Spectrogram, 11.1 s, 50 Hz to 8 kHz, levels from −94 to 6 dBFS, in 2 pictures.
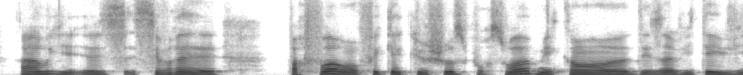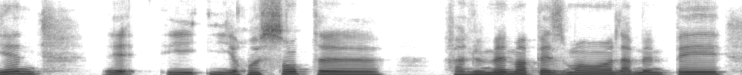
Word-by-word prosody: Ah 215 +2 +2
oui, 210 -7 -3
heu, 165 -1 -1
c'est 150 - -10
c'est 185 - -5
vrai, 185 -5 +1 0.5
parfois 230 +1 +3
on 180 -4 +2
fait 180 +4 -3
quelque 195 -3 -2
chose 215 +3 -1
pour 175 -6 -11
soi 225 +6 +2
mais 165 -3 -1
quand, 195 -2 +3
heu, 160 -2 +2
des 165 +2 -5
invités 180 +4 0
ils 180 - -1
viennent 210 +7 0 0.5
et - - -1 0.2
ils 175 -2 -2
ils 175 -2 -2
ressentent, 205 +5 -1
heu, 150 -2 +3 0.5
enfin 150 -1 -3
le 155 +2 +1
même 205 +5 +3
apaisement, 195 +2 +2
la 150 -5 0
même 170 +2 0
paix, 205 +2 +1
185 Hz, 170 wpm, -25 LUFS, 165-205 Hz, 0.5 s, parfois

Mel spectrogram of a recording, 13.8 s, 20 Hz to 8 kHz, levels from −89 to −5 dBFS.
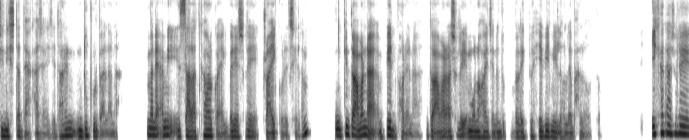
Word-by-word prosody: জিনিসটা 120 -2 +1
দেখা 85 +1 -9
যায় 90 - -16
যে - - -11
ধরেন, 125 +4 0 0.3
দুপুরবেলা 130 -4 -4
না - - -15 0.6
মানে 140 -1 +3
আমি 145 0 +3 0.3
সালাদ 105 -1 0
খাওয়ার 130 -1 +3
কয়েকবারই 105 +5 -4
আসলে 120 +2 -2 0.3
ট্রাই 95 -1 -1
করেছিলাম। 135 +8 -4 0.6
উম 135 - +4
কিন্তু 160 -3 +3
আমার 145 +4 +4
না - - +6 0.3
পেট 140 -5 +5
ভরে 85 -6 -9
না। - - -14 0.2
কিন্তু 120 0 -4
আমার 100 +1 -2
আসলে 125 +4 -1 0.2
মনে 110 0 +1
হয় 105 -1 -1
যে - - -8 0.2
দুপুরবেলা 95 +1 -8
একটু 105 +3 -11
হেভি 115 +1 +1
মিল 100 - -1
হলে 90 0 -6
ভালো - - -12
হত। - - -29 1.1
এইখানে 185 +3 +2
আসলে 170 0 +2
115 Hz, 160 wpm, -24 LUFS, 100-135 Hz, 1.1 s, না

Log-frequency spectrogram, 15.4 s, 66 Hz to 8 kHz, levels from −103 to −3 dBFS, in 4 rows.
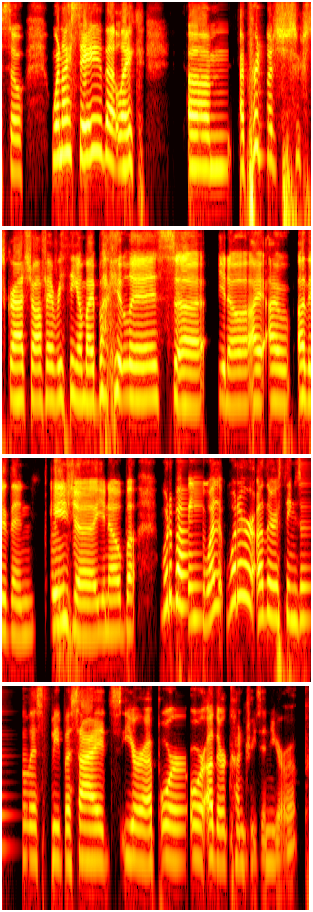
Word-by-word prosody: so, 215 -2 -2 0.4
when 290 +2 +3
I 320 0 +6
say 300 +3 +6
that, 290 -5 +3
like, 235 +1 +2 0.5
um, 230 -1 +2
I - - +4
pretty 300 +1 +1
much 270 -4 0
s - - +1
scratched 215 0 +1
off 210 +1 0
everything 220 +1 -2
on 205 - -2
my 205 0 +3
bucket 245 -1 -1
list, 220 -1 +2
uh, 190 -1 +4 0.2
you 210 -1 -2
know, 190 -1 0
I 205 +1 0
I 205 -1 -2
other 215 -3 +1
than 185 0 -9 0.2
Asia, 200 -7 +3
you 190 +1 -4
know. 195 0 -2
But 205 0 -3 0.3
what 360 +7 -4
about 345 -8 +2
you? 260 -2 -10
What 265 +5 -2
what 375 +8 -3
are 415 -3 0
other 265 -1 -2
things 255 -2 -10
on 255 0 -11 0.2
your 205 - -14
list 195 -2 -10 0.2
besides 190 -1 -2
Europe 190 -3 -5
or 190 -2 -6
or 205 -2 -5
other 190 -4 -2
countries 175 - -17
in 95 -2 -20
Europe? - - -17
215 Hz, 185 wpm, -20 LUFS, 195-250 Hz, 0.5 s, I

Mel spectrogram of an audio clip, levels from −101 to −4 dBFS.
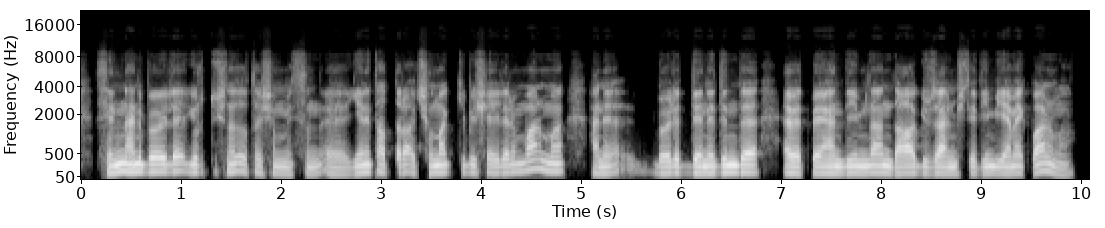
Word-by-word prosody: Senin, 130 +5 +2
hani, 135 -1 +4
böyle, 135 +1 +3
yurt 135 -3 -4
dışına 135 +1 -3
da 145 -2 -2
taşınmışsın, 110 -3 -6
eee, 105 -5 -5
yeni 125 +5 +1
tatlara 130 0 -2
açılmak 125 +1 -1
gibi 125 0 -6
şeylerin 125 +3 -2
var 175 +3 +1
mı? 145 -4 0 0.2
Hani, 115 +1 -3 0.3
böyle, 115 0 -2
denedin 120 +2 +3
de, 130 -1 +4 0.3
"Evet, 120 -2 +2
beğendiğimden 115 +1 +2
daha 115 +1 +4
güzelmiş." 115 -2 -1
dediğin 115 0 -2
bir - - -1
yemek 115 +2 0
var 135 +3 +3
mı? 100 -7 -5
120 Hz, 165 wpm, -23 LUFS, 115-130 Hz, 0.3 s, hani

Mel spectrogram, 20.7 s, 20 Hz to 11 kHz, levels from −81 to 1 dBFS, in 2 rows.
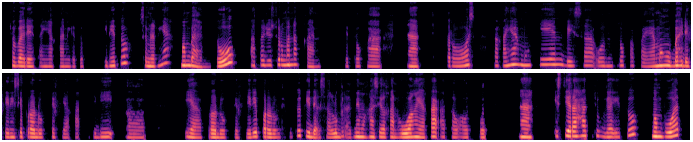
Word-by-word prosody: coba 195 -1 +1
deh 175 - +1
tanyakan 170 -1 -10
gitu 165 +1 -18 0.3
ini 200 0 -4
tuh 335 +1 -2 0.2
sebenarnya 205 - -2 0.2
membantu 200 - +4 0.2
atau 215 +2 -9
justru 230 +2 -4
menekan 235 -11 -2 0.3
gitu 180 0 -15
Kak, 170 -2 -6 0.4
nah 175 -1 0 0.4
terus 200 +4 -3 0.2
Kakaknya, 215 +5 0
mungkin 255 +2 -2
bisa 210 +1 -7
untuk 195 +3 -9
apa 195 -4 -14
ya 175 +2 -1
mengubah 210 0 +5
definisi 185 0 -2
produktif 185 -1 -2
ya 170 -1 -13
Kak, - - -18 0.2
jadi 190 +1 -4 0.2
eee, 170 -1 -7 0.6
iya 180 -4 0
produktif, 170 -2 -1
jadi 195 +3 0
produktif 180 -2 0
itu 250 +6 -3
tidak 190 -8 +1
selalu 180 +1 0
berarti 175 0 -10
menghasilkan 190 -1 0
uang 190 +2 +7
ya 180 - +1
Kak, 210 +4 +3
atau 190 -2 -8 0.2
output, 175 0 -7 0.5
nah 190 -1 +6 0.3
istirahat 235 0 +5
juga 200 -5 -2
itu 260 - -1 0.2
membuat, 215 +3 +7
195 Hz, 135 wpm, -23 LUFS, 180-220 Hz, 0.6 s, uang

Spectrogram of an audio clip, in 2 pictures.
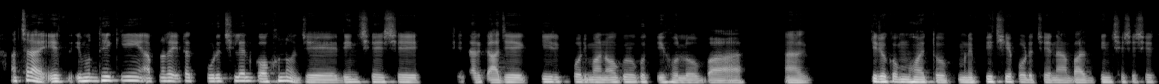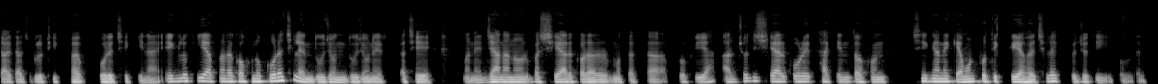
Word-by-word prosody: আচ্ছা, 175 +4 +3 0.2
এর 140 - +6 0.2
এ - - +5
মধ্যে 165 +3 +5
কি 180 -1 +1 0.2
আপনারা 155 +3 0
এটা 160 +3 -2 0.2
করেছিলেন 150 +3 +2
কখনো, 130 +6 +3 0.2
যে 105 -1 +3 0.3
দিন 115 +1 +2
শেষে 110 -1 0 0.5
সে - - -21
তার 110 0 -2
কাজে 105 +2 +2 0.2
কি 120 - -1 0.3
পরিমাণ 110 -2 +1
অগ্রগতি 110 0 -1
হল, 100 -2 +1 0.2
বা 95 0 0 0.7
অ্যা 100 - 0 0.8
কিরকম 125 -3 +4
হয়তো 110 -1 +2 0.2
মানে 105 0 +4
পিছিয়ে 120 0 +2
পড়েছে 105 0 -3
না 100 - -2
বা 100 - 0 0.2
দিন 105 - +1
শেষে 110 -3 -7
সে 110 - -6
তার 105 0 -2
কাজগুলো 105 +1 -3
ঠিকঠাক 110 -1 -2 0.2
করেছে 105 -2 +2
কিনা। 95 -1 -5 0.2
এগুলো 140 +3 +1
কি 155 - -5
আপনারা 135 0 +1
কখনো 135 +1 +3
করেছিলেন? 170 - +4
দুজন-দুজনের 105 -1 +1
কাছে 110 0 -2 0.4
মানে 100 0 -4
জানানোর 110 -2 +4
বা 110 - 0
শেয়ার 110 -2 +2
করার 105 -1 +2 0.2
মতো 105 0 -4
একটা 105 0 -9 0.2
প্রক্রিয়া? 110 0 -4 0.2
আর 115 - -2
যদি 150 +1 -1
শেয়ার 130 -4 +1
করে 130 -1 +1
থাকেন, 110 -2 -4
তখন 110 0 -1 0.4
সেখানে 135 -2 +3
কেমন 125 +1 +4
প্রতিক্রিয়া 120 -3 +2
হয়েছিল 105 +6 0
একটু 130 - -15
যদি 100 -1 -4 0.2
বলতেন। - - -11
110 Hz, 165 wpm, -20 LUFS, 105-135 Hz, 0.8 s, এর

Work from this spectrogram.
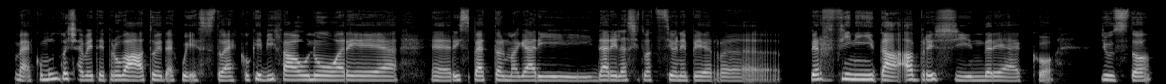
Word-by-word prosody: Beh, 200 -4 -2
comunque 255 +4 +1
ci 245 -4 -3
avete 200 +1 -1
provato 205 0 +4
ed 205 - -1
è - - -3
questo, 200 -2 -3
ecco, 190 +3 -3
che 220 - 0
vi 215 +3 -2
fa 210 -2 +4
onore 205 -1 +3
eh, 195 -1 0 0.3
ehm 180 -2 -2
rispetto 195 +1 -1
al 200 - 0
magari 185 -2 -1
dare 200 +1 +3
la 195 - -1
situazione 200 -1 -3
per 185 -1 -2 0.9
per 230 +2 +3
finita 225 -4 +3
a 220 - +5
prescindere, 185 -4 -1
ecco. 170 0 -7 0.4
Giusto? 195 -4 0
200 Hz, 145 wpm, -22 LUFS, 190-210 Hz, 0.9 s, a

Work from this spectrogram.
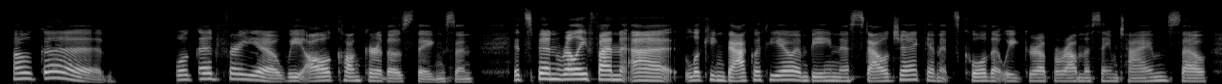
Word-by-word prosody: Oh, 265 +1 +1
good. 290 -1 -1 0.6
Well, 220 +1 -2
good 255 +1 -1
for 255 +1 -3
you, 190 - 0
we 170 -1 -1
all 180 +3 +2
conquer 180 -2 -1
those 145 -2 -3
things, 125 +3 -6
and 130 +2 -6 0.4
it's 215 -1 -3
been 255 -2 +5
really 240 +1 +6
fun, 220 -2 +6
uh, 180 -2 +4
looking 195 +2 -2
back 175 +1 +5
with 200 -2 -3
you 210 -1 -1
and 195 -3 +1
being 175 0 -3
nostalgic, 170 +6 -1
and 175 -4 -5
it's - - -11
cool 175 0 -2
that 170 - -4
we 155 -2 -5
grew 160 +3 -5
up 160 0 -2
around 155 0 -1
the 155 - -6
same 160 -1 -9
time, 155 +5 -5
so, 150 -4 -3
175 Hz, 175 wpm, -24 LUFS, 155-215 Hz, 0.6 s, really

